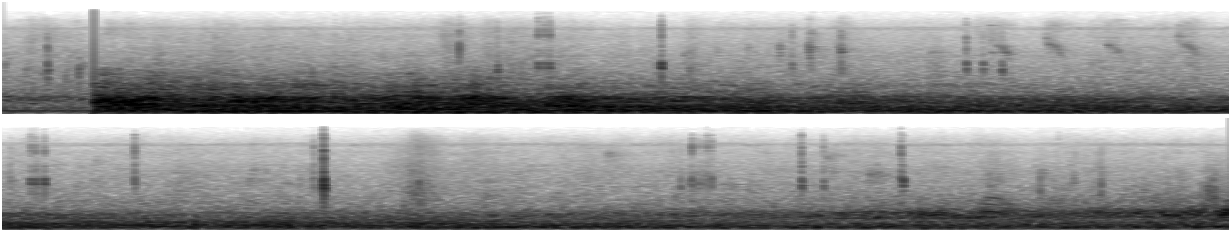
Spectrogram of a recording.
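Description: Thunder: a low rumble breaks in suddenly about half a second in and rolls on, fading slowly over the next ten seconds. Faint short high ticks and chirps sound over it.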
